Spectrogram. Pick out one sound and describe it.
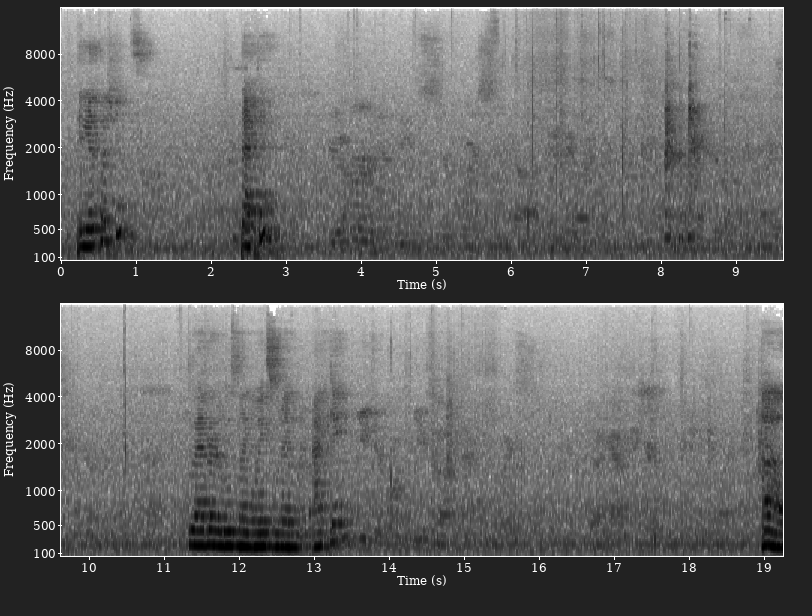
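A young woman talks with animation into a microphone over loudspeakers.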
